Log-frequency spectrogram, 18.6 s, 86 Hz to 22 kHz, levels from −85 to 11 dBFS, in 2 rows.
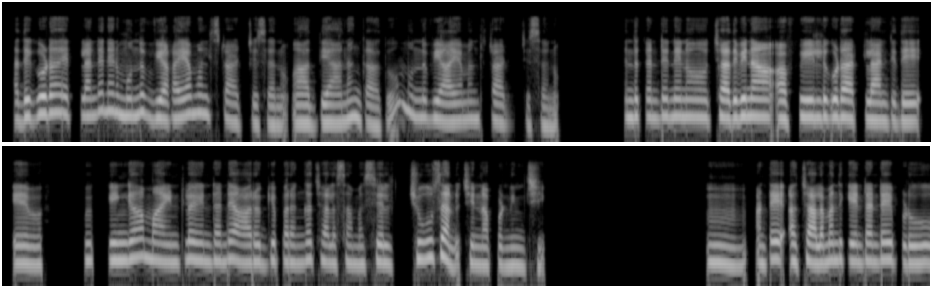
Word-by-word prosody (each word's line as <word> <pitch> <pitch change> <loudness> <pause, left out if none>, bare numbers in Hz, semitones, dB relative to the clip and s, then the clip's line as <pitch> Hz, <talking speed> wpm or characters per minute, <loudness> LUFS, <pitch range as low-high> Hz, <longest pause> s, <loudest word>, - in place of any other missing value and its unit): అది 230 +3 +3
గూడా 270 +1 +5
ఎట్లాంటే 245 +2 -3
నేను 290 -2 0
ముందు 250 +3 0
వ్యాయామం 235 +5 +1
స్టార్ట్ 200 -5 -7
చేసాను. 180 -1 -6 0.2
ఆ! - - +2 0.2
ధ్యానం 195 +4 0
కాదు. 175 +3 -6 0.2
ముందు 230 -4 -3
వ్యాయామం 205 +1 0
స్టార్ట్ 195 -4 -6
చేసాను. 175 -1 -8 0.7
ఎందుకంటే 235 0 -2
నేను 235 0 0 0.3
చదివిన 235 +1 +6 0.3
ఆ - - +5
ఫీల్డ్ 230 -1 +4
గూడా 235 -1 +6
అట్లాంటిదే. 205 -1 +1 0.4
ఏవ్ 210 -1 0 0.5
ముఖ్యంగా 240 +2 0 0.2
మా 240 - +3
ఇంట్లో 225 +3 -2
ఏంటంటే, 235 +1 -1
ఆరోగ్యపరంగా 225 +1 -2
చాలా 220 -1 -2
సమస్యలు 215 +1 -2 0.2
చూసాను 260 -1 +3
చిన్నప్పడినించి. 200 -2 -3 1.7
హ్మ్. 220 -2 0 0.2
అంటే 220 +3 +1 0.2
ఆహ్, 230 - -1
చాలా 220 -2 +6
మందికేంటంటే 235 0 +2
ఇప్పుడు 215 -1 -1
225 Hz, 125 wpm, -23 LUFS, 210-240 Hz, 1.7 s, చదివిన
